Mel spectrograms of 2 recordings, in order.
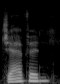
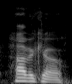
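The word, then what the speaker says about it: Javicco: Javid Javid the emperor havo havo what oh there's a Jay God I'm so white uh so he I and they say his name and I always see that J I'm like javu havo hey Jeffy let's go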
